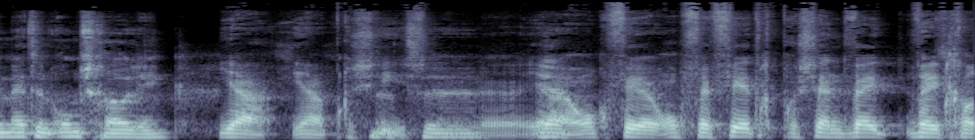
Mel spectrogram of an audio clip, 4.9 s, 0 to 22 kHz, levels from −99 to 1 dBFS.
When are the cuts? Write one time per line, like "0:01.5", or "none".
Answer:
none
